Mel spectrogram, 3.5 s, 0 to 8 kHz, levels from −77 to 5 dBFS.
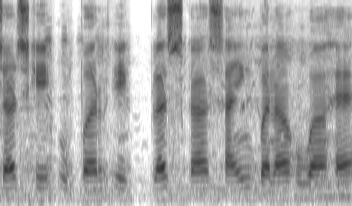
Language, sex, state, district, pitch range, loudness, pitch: Hindi, male, Chhattisgarh, Raipur, 120-130 Hz, -17 LUFS, 125 Hz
